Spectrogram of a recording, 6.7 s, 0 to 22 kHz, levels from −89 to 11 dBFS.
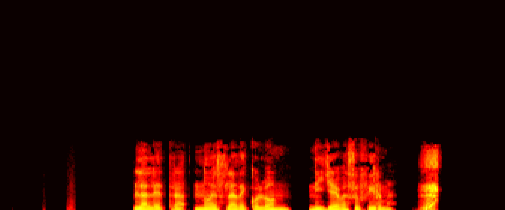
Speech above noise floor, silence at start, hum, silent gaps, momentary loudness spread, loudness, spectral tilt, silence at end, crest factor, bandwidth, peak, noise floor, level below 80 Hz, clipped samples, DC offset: over 70 dB; 1.8 s; none; 3.93-4.12 s, 5.35-5.47 s; 10 LU; -20 LUFS; -6 dB/octave; 0.9 s; 20 dB; 7.4 kHz; -2 dBFS; under -90 dBFS; -52 dBFS; under 0.1%; under 0.1%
